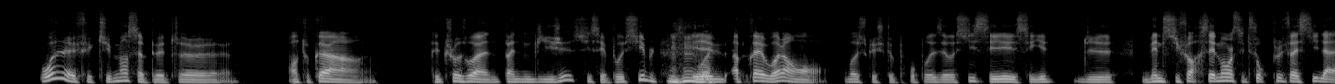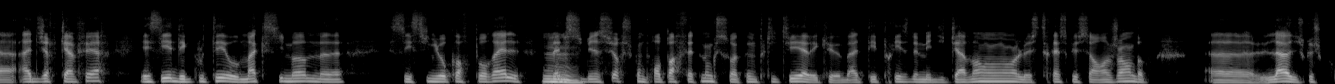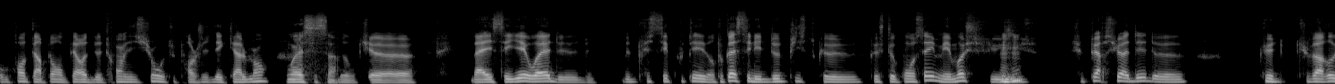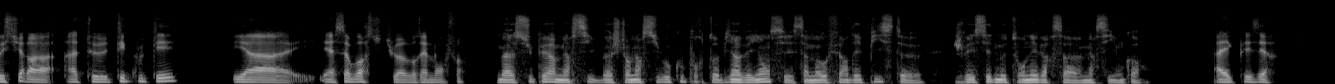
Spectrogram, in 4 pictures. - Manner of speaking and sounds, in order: tapping; other background noise
- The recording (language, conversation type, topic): French, advice, Comment savoir si j’ai vraiment faim ou si c’est juste une envie passagère de grignoter ?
